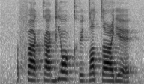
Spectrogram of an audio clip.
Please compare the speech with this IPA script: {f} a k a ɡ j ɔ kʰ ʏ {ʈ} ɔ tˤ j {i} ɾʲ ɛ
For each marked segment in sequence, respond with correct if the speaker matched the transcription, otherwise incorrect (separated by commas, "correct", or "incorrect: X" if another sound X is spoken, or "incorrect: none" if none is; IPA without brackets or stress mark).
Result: correct, incorrect: d, correct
